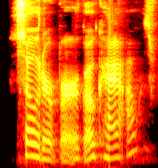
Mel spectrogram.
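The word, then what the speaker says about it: Soderbergh: in this business this is her okay see soberg I need to figure out how to pronounce his name Soderberg okay I was right I was right the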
